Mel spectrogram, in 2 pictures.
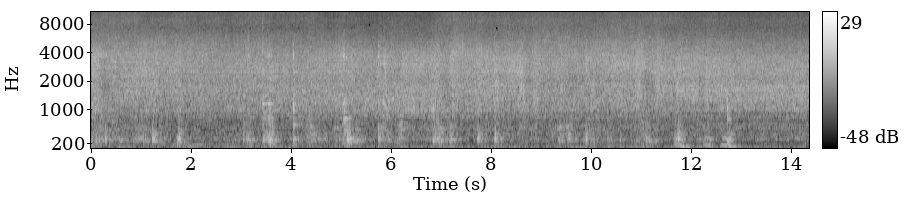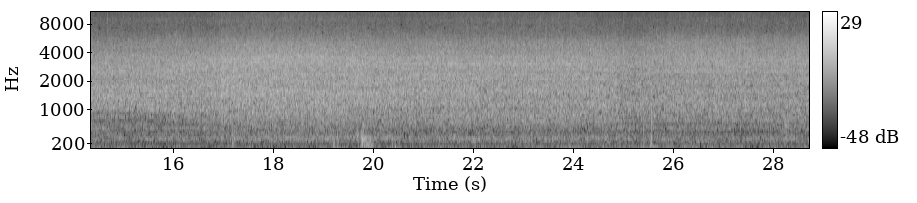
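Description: Kikil (beef skin) with mushrooms and green chilies sizzling as it is stir-fried in a metal wok, with a metal spatula scraping and clinking against the pan over the first dozen seconds. After that the sizzling goes on steadily.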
